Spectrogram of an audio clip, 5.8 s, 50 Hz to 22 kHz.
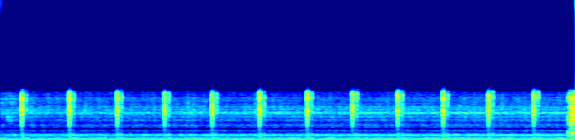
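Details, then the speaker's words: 12V 5kW diesel air heater mounted in truck bed, first fire-up with truck engine running to charge the battery: even pump clicking about twice a second over engine rumble, torch sound then lit, no smoke; heater running normally. "yeah sounds like a lit so the first fire up no smoke which is really good"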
